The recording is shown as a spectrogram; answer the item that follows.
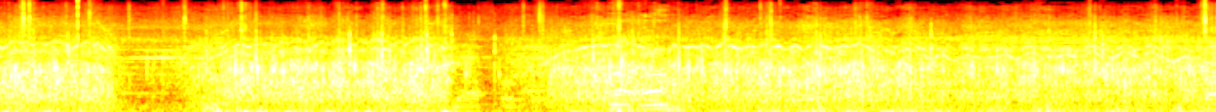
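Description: Wind rushing over the microphone, dropping out briefly twice, with a short voice sound about three seconds in.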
